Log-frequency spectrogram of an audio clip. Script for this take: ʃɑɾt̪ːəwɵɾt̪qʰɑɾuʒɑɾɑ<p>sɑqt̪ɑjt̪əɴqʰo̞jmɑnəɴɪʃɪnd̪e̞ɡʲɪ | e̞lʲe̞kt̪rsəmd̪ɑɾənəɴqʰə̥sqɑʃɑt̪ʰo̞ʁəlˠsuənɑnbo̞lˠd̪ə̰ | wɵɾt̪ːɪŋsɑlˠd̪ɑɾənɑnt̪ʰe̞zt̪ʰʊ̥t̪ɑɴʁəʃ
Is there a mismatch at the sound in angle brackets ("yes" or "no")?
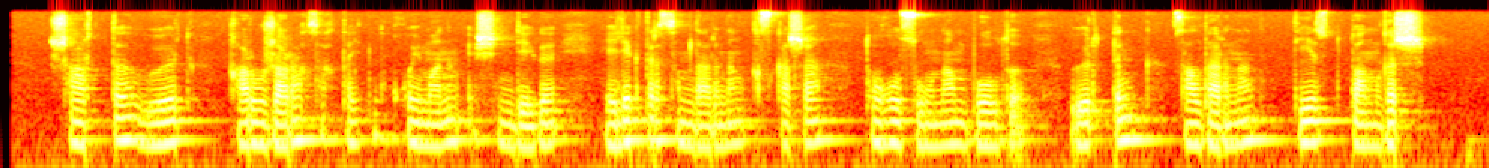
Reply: yes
